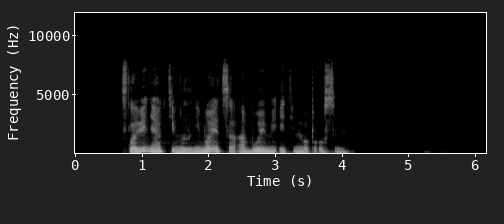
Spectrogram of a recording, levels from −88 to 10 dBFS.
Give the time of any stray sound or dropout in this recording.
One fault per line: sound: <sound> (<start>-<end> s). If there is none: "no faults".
no faults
